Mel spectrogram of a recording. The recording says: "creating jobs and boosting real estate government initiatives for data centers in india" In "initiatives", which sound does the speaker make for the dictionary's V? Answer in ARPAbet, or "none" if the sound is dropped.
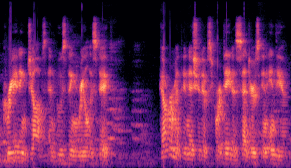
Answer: V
